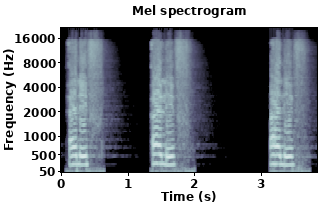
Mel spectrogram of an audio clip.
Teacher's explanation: الف جوف دہن سے ادا ہوتا ہے. تو جوف دہن سے مراد منہ کا خالی حصہ.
